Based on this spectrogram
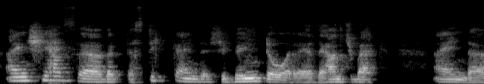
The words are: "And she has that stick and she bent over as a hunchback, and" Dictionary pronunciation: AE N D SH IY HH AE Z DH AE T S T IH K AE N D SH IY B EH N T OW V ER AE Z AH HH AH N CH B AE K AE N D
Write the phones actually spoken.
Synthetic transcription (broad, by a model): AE N D SH IY HH AE Z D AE T S T IH K AE N D SH IY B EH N T OW V ER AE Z AH HH AH N CH B AE K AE N D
